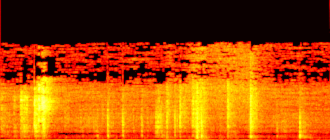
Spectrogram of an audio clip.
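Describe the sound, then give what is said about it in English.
Clinking and clattering of a broken pickle dish, many sharp light taps and rattles in an irregular rhythm. “I want to know who done this. I want to know who broke this pickle dish.”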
